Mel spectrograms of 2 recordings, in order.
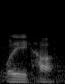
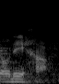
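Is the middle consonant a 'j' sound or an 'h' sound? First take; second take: h sound; h sound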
